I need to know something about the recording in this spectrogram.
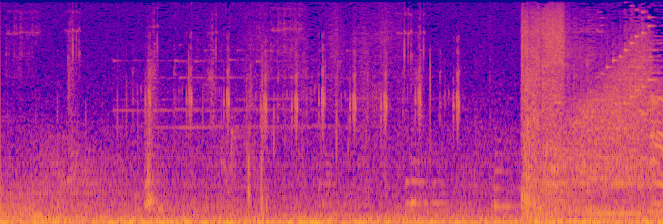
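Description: Plastic bricks clatter and click as they scatter.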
